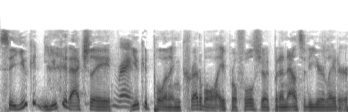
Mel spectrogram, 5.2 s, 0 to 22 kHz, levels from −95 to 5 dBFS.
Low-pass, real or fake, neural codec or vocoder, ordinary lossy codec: 7.2 kHz; real; none; MP3, 32 kbps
